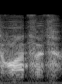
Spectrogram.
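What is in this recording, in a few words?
Speech Sound Russian Common AWACS Numbers; DCS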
